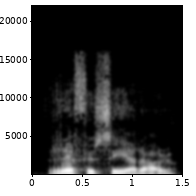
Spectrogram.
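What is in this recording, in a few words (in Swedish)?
"refuserar", Swedish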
